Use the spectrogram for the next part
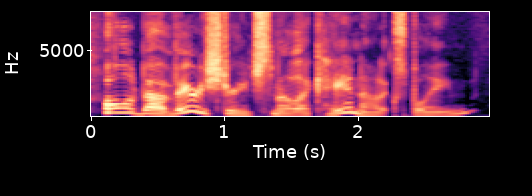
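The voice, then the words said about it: Southern Belle accent. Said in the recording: “Southern Belle. ... that Southern Belle accent? Nail on the head.”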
